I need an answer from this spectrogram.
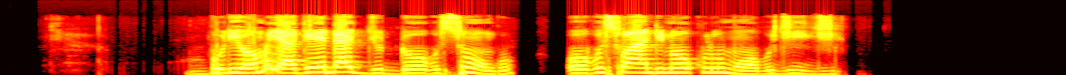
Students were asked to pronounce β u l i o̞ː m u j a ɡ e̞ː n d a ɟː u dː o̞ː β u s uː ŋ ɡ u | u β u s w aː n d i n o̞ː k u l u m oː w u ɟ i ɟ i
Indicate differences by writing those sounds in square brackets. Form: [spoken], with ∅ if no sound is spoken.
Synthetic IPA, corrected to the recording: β u l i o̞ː m u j a ɡ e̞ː n d a ɟː u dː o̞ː β u s uː ŋ ɡ u | [o] β u s w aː n d i n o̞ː k u l u m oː [β] u ɟ i ɟ i

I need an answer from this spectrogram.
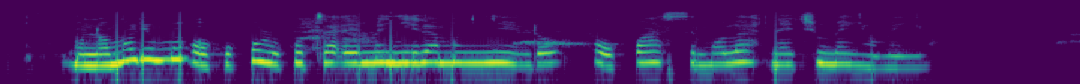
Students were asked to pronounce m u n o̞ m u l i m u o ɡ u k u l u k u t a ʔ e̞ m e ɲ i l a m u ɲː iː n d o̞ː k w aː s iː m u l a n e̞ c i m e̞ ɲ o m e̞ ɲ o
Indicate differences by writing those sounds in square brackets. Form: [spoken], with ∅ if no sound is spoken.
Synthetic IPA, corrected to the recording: m u n o̞ m u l i m u o [k] u k u l u k u t a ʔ e̞ m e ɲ i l a m u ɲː iː n d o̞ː k w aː s [i] m u l a n e̞ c i m e̞ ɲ o m e̞ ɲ o

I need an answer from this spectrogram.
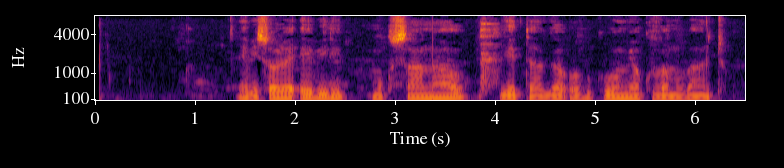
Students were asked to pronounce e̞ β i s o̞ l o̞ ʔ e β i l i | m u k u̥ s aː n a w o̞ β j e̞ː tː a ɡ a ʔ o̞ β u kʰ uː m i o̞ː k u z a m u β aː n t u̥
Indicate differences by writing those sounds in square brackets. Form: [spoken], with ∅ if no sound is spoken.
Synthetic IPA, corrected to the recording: e̞ β i s o̞ l o̞ ʔ e β i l i | m u k u̥ s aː n a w o̞ β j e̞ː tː a ɡ a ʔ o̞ β u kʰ uː m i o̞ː k u [v] a m u β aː n t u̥

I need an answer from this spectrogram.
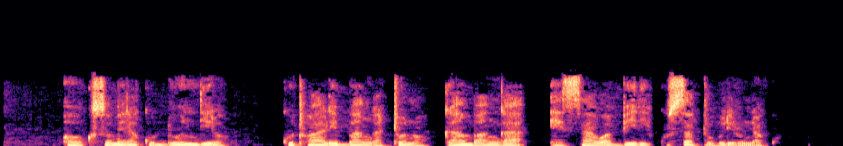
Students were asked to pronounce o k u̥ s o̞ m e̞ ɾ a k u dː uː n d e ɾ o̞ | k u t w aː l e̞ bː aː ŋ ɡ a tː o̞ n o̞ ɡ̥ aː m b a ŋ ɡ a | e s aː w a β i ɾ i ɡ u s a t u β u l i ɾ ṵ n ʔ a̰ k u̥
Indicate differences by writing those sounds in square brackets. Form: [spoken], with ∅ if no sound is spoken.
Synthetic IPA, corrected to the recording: o k u̥ s o̞ m e̞ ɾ a k u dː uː n d [i] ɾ o̞ | k u t w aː l e̞ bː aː ŋ ɡ a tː o̞ n o̞ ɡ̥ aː m b a ŋ ɡ a | e s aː w a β i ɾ i [k] u s a t u β u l i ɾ ṵ n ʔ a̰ k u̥

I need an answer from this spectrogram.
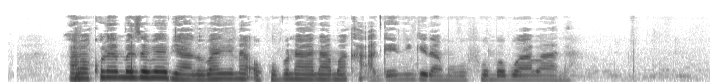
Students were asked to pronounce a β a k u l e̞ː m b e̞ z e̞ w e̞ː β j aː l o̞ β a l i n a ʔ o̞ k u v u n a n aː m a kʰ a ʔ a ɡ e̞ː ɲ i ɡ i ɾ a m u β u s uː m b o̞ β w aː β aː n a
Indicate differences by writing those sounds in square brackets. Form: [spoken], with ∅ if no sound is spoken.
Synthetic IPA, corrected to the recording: a β a k u l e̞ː m b e̞ z e̞ [β] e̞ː β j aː l o̞ β a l i n a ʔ o̞ k u v u n a n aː m a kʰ a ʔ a ɡ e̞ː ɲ i ɡ i ɾ a m u β u [f] uː m b o̞ β w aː β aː n a

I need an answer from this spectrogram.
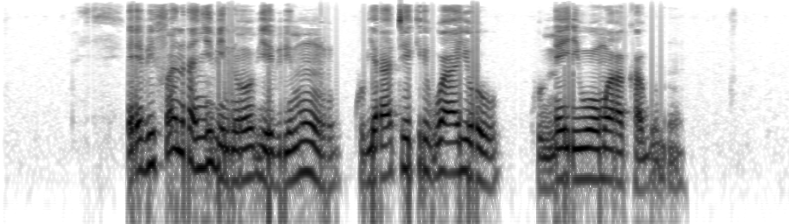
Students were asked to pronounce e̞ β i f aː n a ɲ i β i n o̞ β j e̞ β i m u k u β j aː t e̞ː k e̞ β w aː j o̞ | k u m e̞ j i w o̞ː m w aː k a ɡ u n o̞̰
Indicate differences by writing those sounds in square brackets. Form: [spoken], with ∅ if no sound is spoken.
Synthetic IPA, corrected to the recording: e̞ β i f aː n a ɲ i β i n o̞ β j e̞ β i m u k u β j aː t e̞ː k e̞ β w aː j o̞ | k u m e̞ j i w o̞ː m w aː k a ɡ u n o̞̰

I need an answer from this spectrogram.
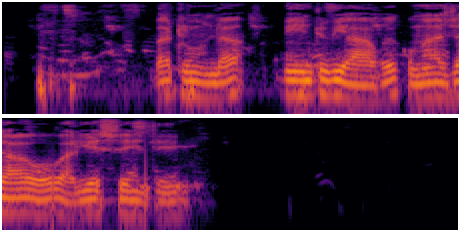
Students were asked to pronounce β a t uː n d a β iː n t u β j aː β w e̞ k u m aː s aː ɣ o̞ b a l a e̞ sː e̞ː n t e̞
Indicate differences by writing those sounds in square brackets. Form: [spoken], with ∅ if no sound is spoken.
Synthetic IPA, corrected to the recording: β a t uː n d a β iː n t u β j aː β w e̞ k u m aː [z] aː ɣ o̞ [β] a l [i] e̞ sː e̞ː n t e̞

